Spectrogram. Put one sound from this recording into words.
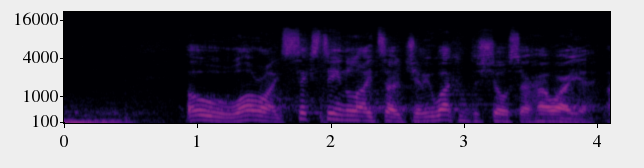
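A man speaks on a television show, heard through speakers.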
